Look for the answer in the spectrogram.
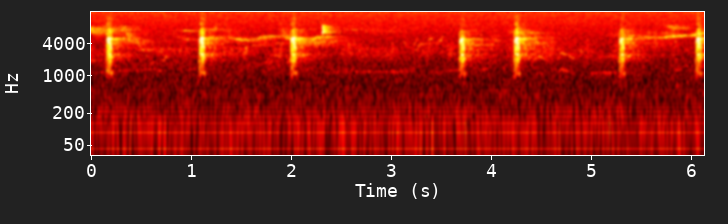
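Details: Series of hard, clipped 'kik' notes from a great spotted woodpecker at irregular intervals, roughly eight calls, while other birds whistle faintly in the distance.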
